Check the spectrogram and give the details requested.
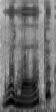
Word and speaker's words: gourmand: Une gourmande, ça s'écrit avec un DE. Gourmand, ça s'écrit avec un D, parce que c'est le masculin.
